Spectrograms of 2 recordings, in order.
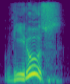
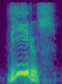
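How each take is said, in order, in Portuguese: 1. A tônica está na última sílaba. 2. A tônica está na primeira sílaba. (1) "Na outra regra, a vogal tônica natural é a vogal um. Chama no parquinho" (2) "Chama no, no português"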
